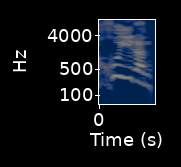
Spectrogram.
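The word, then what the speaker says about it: הוֹי: 이 슬프다라는 히브리어가 호이라는 단어예요. 좀 웃기죠. 호이 하는 거 있잖아요. 그게 이제 똑같은 발음인데 이게 슬프다라는 단어인데 구약에서 전체 46번이 쓰여졌어요.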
